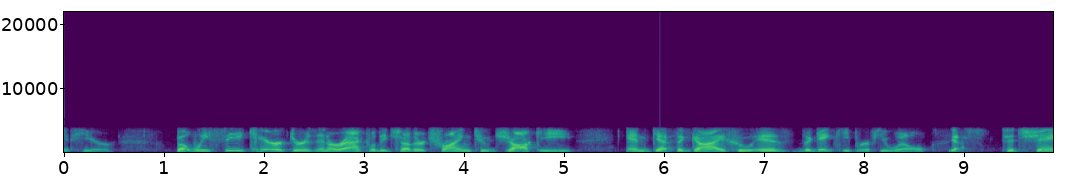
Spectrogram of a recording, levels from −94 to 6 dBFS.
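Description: There are no technical faults to describe in this speech recording.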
